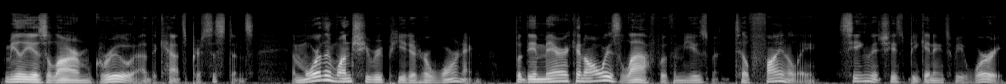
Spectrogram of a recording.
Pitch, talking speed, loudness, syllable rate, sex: 105 Hz, 205 wpm, -19 LUFS, 6.1 syllables/s, male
